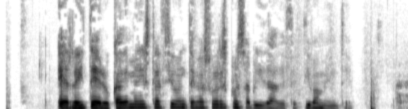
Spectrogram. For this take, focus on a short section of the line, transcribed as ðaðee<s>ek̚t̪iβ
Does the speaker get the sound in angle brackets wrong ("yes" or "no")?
yes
